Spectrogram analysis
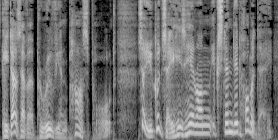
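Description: A man voicing a brisk, harried middle-aged husband in an audiobook. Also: fairly high pitch, very animated, breathy edge, no room sound, clean studio sound, voice pushed up, full character voice. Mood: exasperated. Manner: brisk, exasperated.

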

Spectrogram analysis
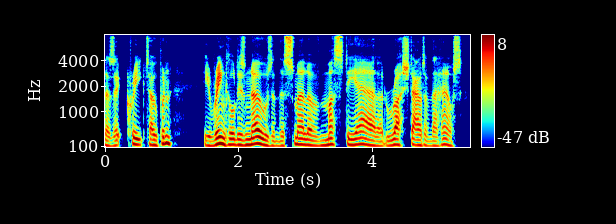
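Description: A man narrating an audiobook in a steady, measured storytelling manner. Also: mid-range voice, dry recording, clean studio sound.

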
